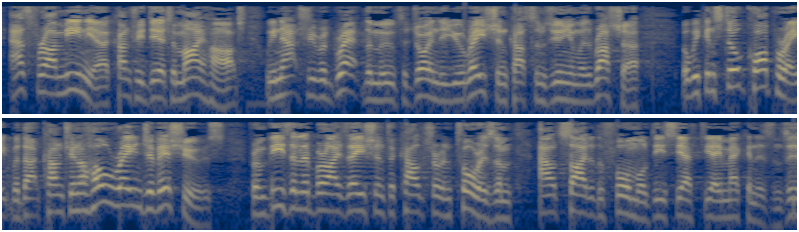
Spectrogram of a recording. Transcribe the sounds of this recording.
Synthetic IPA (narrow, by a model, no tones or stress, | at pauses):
ʔɨz̥fə˞ɑɹmĩniɨkʰʌ̃nt͡ʃɹ̥idɪɹɾɨmaɪɦɑ̰ɹt̚ | winæt͡ʃɹ̥l̩ˠiɹɨɡɹɛt̪̚ðɨmʉv̥tʰɨd͡ʒɔ̃ɪ̃nðɨjʉɹeɪʃɨ̃nkʰʌstɨ̃mzjʉ̃njɨ̃nwɨðɹʌʃə | b̥ʌt̚wikɨ̃nstɪlˠkʰoɑpə˞eɪʔ̚wɨðət̚kʰʌ̃nt͡ʃɹ̥iɨ̃ñəɦoʊlˠɹẽɪ̃nd͡ʒʌvɪʃʉz̥ | fɹʌ̃ɱvizɨlɪbə˞l̩ˠɨzeɪʃɨ̃ntʰɨkʰʌlˠt͡ʃə˞ɨ̃ntʰʊɹɪzə̃m | aʊtsaɪɾʌvðəfɔɹml̩ˠdisiɛftʰieɪmɛkɨnɪz̃m̩zɨ̃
